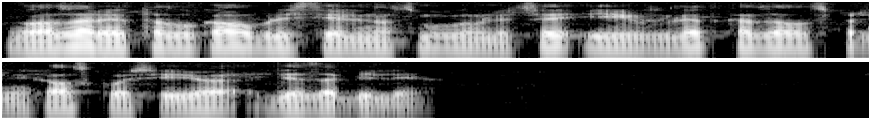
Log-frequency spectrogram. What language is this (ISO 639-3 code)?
rus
